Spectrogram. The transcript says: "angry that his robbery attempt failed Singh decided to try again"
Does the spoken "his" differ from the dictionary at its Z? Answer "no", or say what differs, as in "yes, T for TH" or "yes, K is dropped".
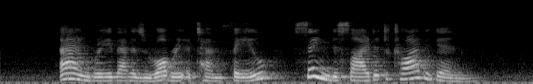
no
